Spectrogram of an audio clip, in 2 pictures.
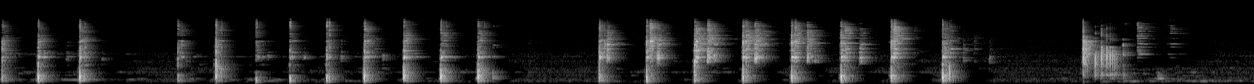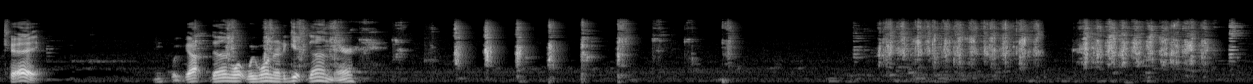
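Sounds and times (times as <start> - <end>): hammer striking steel on anvil: 0.0 - 1.0, 1.8 - 5.0, 6.0 - 9.7.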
